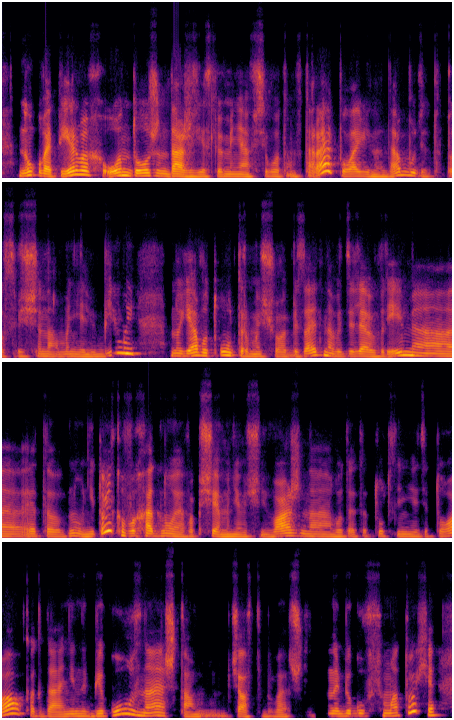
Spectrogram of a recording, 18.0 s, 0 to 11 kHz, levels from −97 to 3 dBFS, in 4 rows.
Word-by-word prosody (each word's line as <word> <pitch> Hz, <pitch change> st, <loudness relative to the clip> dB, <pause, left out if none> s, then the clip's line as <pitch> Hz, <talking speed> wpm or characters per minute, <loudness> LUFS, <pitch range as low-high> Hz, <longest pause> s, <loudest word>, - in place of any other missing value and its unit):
Ну, 190 Hz, +6 st, +3 dB
во-первых, 165 Hz, -, +5 dB
он 195 Hz, 0 st, +5 dB
должен, 170 Hz, -2 st, +3 dB
даже 140 Hz, -4 st, +6 dB
если 130 Hz, +2 st, -3 dB
у -, -, -5 dB
меня 135 Hz, -1 st, -2 dB
всего 130 Hz, +2 st, -5 dB
там 125 Hz, -, -8 dB
2 435 Hz, -, +5 dB
половина, 140 Hz, -, -2 dB
да 165 Hz, +12 st, 0 dB
будет 170 Hz, -12 st, -5 dB
посвящена 135 Hz, +1 st, -6 dB
мне 135 Hz, 0 st, -6 dB
любимой, 305 Hz, -, +1 dB, 0.3 s
но 165 Hz, -, -4 dB
я 165 Hz, +5 st, +4 dB
вот 180 Hz, -2 st, -2 dB
утром 180 Hz, -9 st, +1 dB
ещё 130 Hz, -2 st, -6 dB
обязательно 155 Hz, +7 st, -1 dB
выделяю 140 Hz, -1 st, -1 dB
время- 155 Hz, -3 st, 0 dB
это, 140 Hz, -2 st, -4 dB
ну, 165 Hz, -1 st, -3 dB
не 135 Hz, +2 st, -4 dB
только 235 Hz, +1 st, +5 dB
в -, -, -12 dB
выходной,- 155 Hz, -2 st, +1 dB
а -, -, -6 dB
вообще, 135 Hz, +2 st, -2 dB
мне 130 Hz, 0 st, -2 dB
очень 125 Hz, 0 st, -8 dB
важно, 145 Hz, -3 st, 0 dB
вот 130 Hz, -1 st, -5 dB
этот 125 Hz, -1 st, -11 dB
утренний 140 Hz, -2 st, -7 dB
ритуал. 155 Hz, -, +2 dB
Когда 135 Hz, -, -3 dB
не 145 Hz, +2 st, -3 dB
на 150 Hz, 0 st, -3 dB
бегу, 155 Hz, -, 0 dB
знаешь, 185 Hz, -4 st, 0 dB
там 130 Hz, +3 st, -7 dB
часто 135 Hz, -3 st, -3 dB
бывает, 130 Hz, -1 st, -8 dB
что -, -, -9 dB, 0.2 s
на 160 Hz, -1 st, -1 dB
бегу 160 Hz, +2 st, -3 dB
в -, -, -13 dB
суматохе, 205 Hz, -, 0 dB
145 Hz, 175 wpm, -23 LUFS, 135-175 Hz, 0.3 s, даже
